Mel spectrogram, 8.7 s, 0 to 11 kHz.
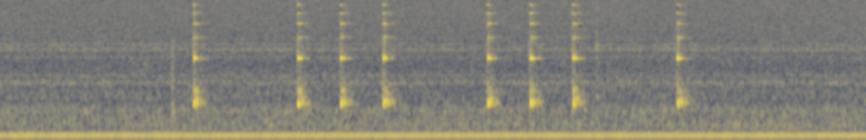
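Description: Lenovo ThinkPad T460 giving its 1-3-3-1 power-on beep code: eight short beeps, one, a pause, three, a pause, three, a pause, then one. This is the ThinkPad code that points to a memory error; the laptop fails its power-on self-test and shows nothing on the screen.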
